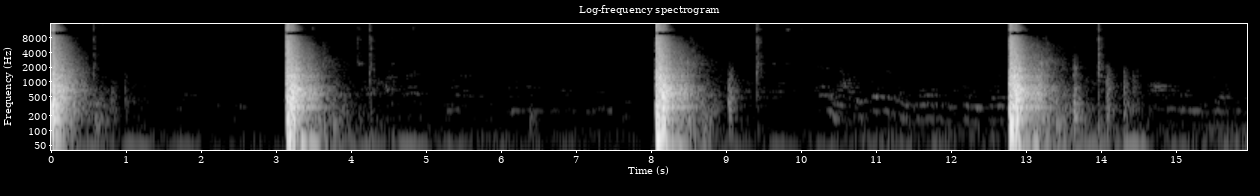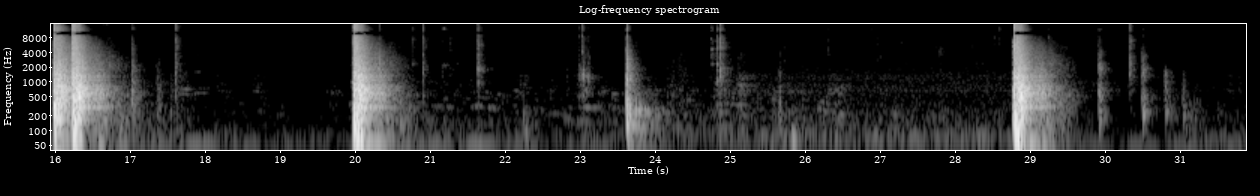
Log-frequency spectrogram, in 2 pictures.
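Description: A WASR AK rifle fitted with a KNS adjustable gas piston, fired slowly in semi-auto: seven single shots several seconds apart, two of them in quick succession about halfway through. Each shot has a short echo, and fainter clicks follow some of them.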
